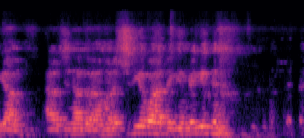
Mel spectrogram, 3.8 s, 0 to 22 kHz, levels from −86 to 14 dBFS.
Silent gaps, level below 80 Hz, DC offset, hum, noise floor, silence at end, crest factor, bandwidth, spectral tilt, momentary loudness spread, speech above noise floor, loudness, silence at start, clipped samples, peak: none; -56 dBFS; under 0.1%; none; -48 dBFS; 0 s; 16 dB; 15.5 kHz; -4 dB/octave; 12 LU; 27 dB; -21 LUFS; 0 s; under 0.1%; -6 dBFS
